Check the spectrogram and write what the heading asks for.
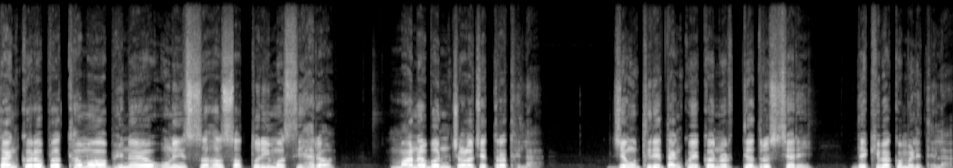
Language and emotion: Odia, neutral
